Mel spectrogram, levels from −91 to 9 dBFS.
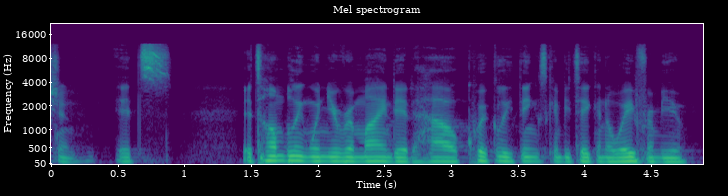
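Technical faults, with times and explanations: No technical faults can be heard in this speech recording. The audio has passed through a WebRTC call path using the Opus codec, and its top end stops at about 12 kHz, which matches the bandwidth that codec setting allows.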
